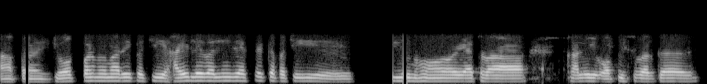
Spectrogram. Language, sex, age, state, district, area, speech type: Gujarati, male, 45-60, Gujarat, Ahmedabad, urban, conversation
